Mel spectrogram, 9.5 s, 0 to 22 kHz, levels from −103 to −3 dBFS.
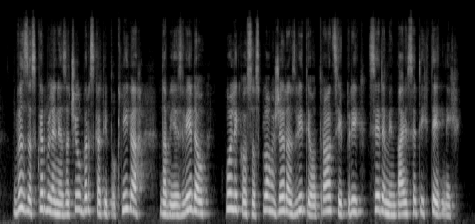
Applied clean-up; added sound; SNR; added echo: neural mask model DeepFilterNet 3.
